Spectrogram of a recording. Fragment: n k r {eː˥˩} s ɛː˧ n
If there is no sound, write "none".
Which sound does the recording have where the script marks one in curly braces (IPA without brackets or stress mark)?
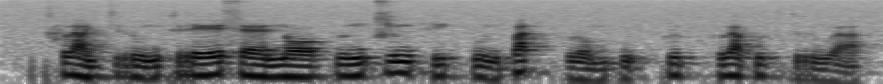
eː˦˥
